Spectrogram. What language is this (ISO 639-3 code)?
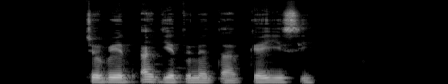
kln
